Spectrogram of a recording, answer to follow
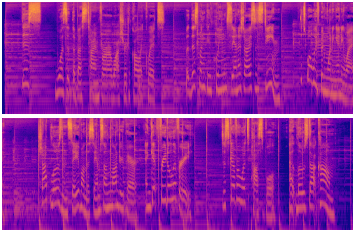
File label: Natural Conversational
